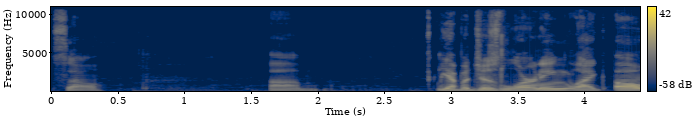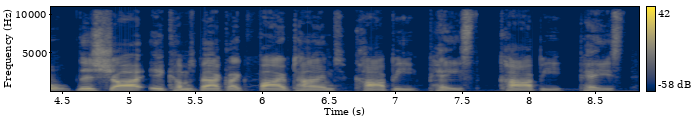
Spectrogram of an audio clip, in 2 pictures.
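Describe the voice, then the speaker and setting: A man talks off the cuff on a livestream in a mid-pitched voice, recorded dry and close. He rambles from one thought into the next in an easygoing chat style. Swearing slips freely into his speech. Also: lively intonation, slow pace, no room sound, soft background music. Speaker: streamer and video editor chatting with viewers.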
